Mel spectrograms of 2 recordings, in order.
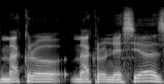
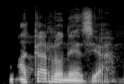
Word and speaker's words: Macaronesia: So it's Macronesia is how you Macaronesia. Macronesia. Can you spell it for me?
